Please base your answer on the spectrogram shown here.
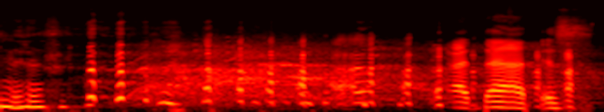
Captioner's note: laughter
